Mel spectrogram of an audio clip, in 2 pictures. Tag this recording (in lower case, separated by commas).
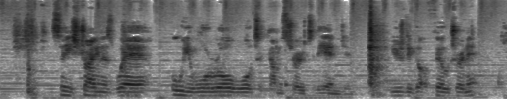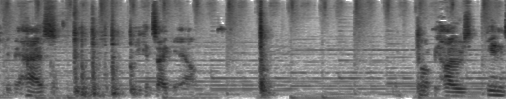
music, speech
